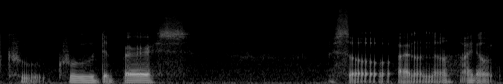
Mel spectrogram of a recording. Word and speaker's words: Coup de Burst: Some guys say Coup Burst for Frankie, but it's called Coup de Burst.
